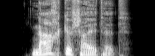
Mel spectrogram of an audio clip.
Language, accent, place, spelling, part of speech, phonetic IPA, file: German, Germany, Berlin, nachgeschaltet, verb, [ˈnaːxɡəˌʃaltət], De-nachgeschaltet.ogg
- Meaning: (verb) past participle of nachschalten; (adjective) downstream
